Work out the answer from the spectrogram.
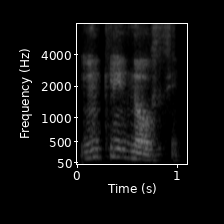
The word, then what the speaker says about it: inclinou-se: You say with the emphasis in the syllable before, but it is inclinose.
